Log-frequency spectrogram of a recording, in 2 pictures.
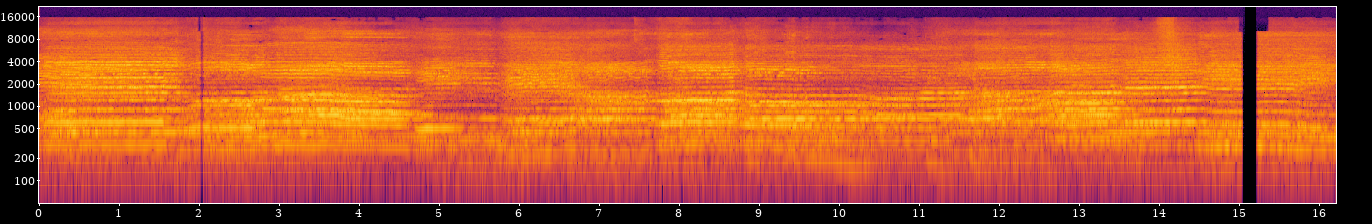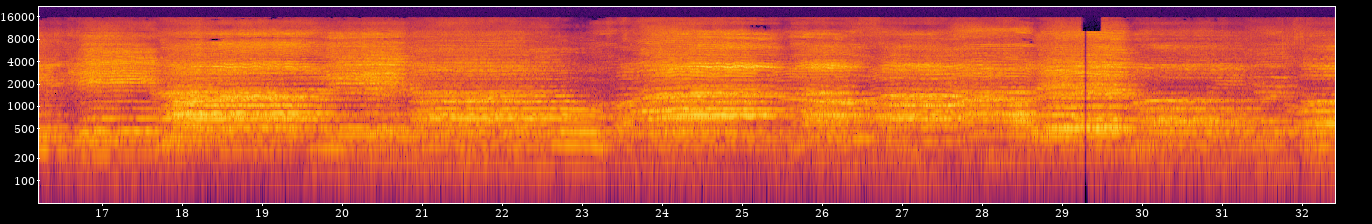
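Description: A church choir singing a hymn in Tongan, many voices holding long sung notes together. The sound cuts out for a split second about halfway through.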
